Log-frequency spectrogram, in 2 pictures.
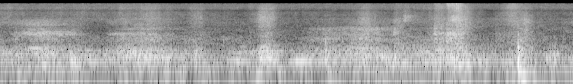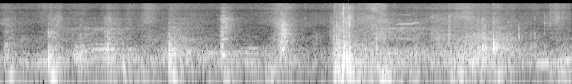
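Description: Near silence with faint, scattered rustles and small clicks of canvas shoes and their packaging being handled, growing a little busier in the second half.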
